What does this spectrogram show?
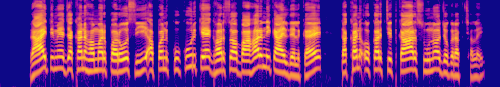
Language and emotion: Maithili, sad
